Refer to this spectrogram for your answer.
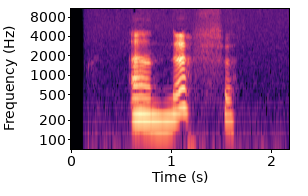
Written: Un oeuf

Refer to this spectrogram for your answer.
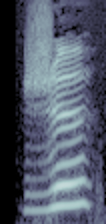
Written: Je

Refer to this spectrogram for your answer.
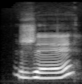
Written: J'ai

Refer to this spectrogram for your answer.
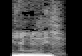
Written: il lit

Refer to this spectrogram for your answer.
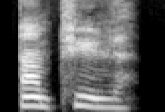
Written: Un pull

